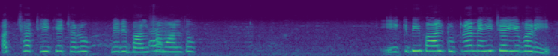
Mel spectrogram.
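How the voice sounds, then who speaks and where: A woman's voice: extremely high pitch, little pitch movement, slow, pauses often. A woman doing a spiteful, vain young wife. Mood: mocking. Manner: mocking, taunting. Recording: dull lo-fi recording.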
